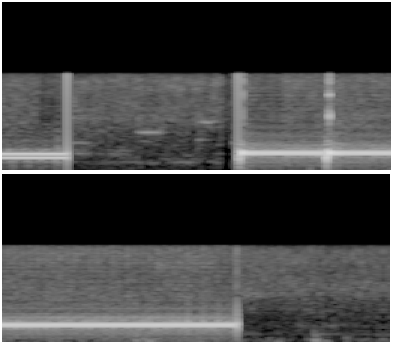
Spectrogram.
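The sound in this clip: Telephone tone while a call is transferred: a short steady tone, a pause, then a longer unbroken tone of the same pitch, with a faint click partway through and quiet after.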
